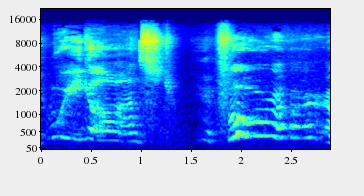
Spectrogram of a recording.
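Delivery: high, very slow, drawn-out whine; striking SpongeBob. Retold or imitated. Fan imitating SpongeBob on strike, slow high whine. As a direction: stretch forever out in protest. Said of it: "they just go on strike".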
